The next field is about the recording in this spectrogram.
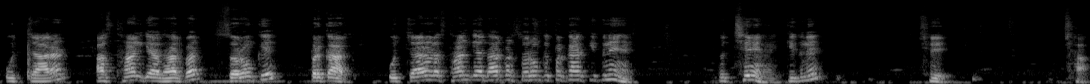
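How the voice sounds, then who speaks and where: A man's voice: high voice, expressive, unhurried, pauses often, fairly bright tone. A young man teaching a Hindi grammar lesson, repeating key terms and checking in with his class.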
